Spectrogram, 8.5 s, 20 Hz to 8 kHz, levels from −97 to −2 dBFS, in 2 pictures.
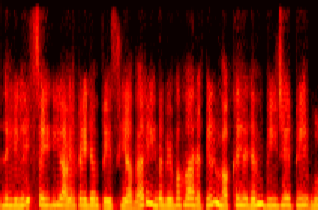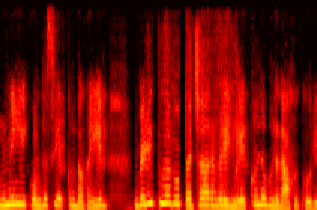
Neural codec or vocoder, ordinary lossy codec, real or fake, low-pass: codec, 16 kHz, 1 kbps, FreqCodec, smaller model; none; fake; none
